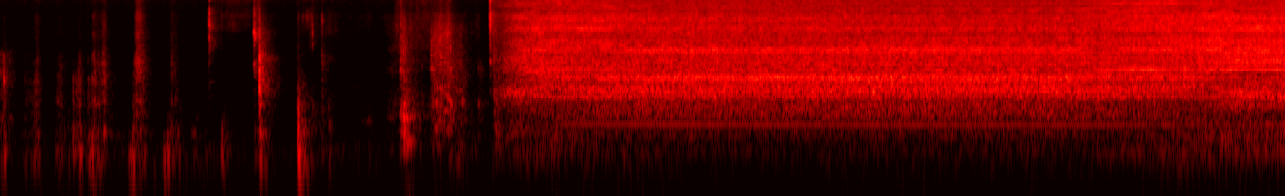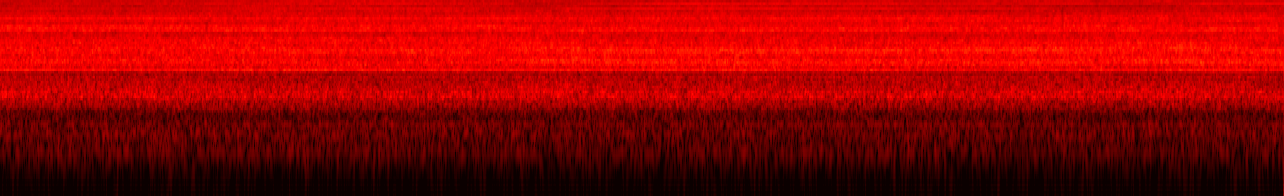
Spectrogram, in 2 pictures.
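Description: A heat embossing tool blows hot air over a watercolor card, a loud steady whooshing hum starting after a few seconds of clicks and handling noise and running unbroken to the end, no talk.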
